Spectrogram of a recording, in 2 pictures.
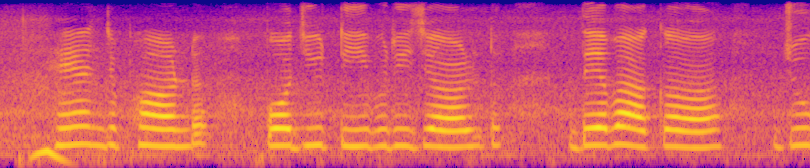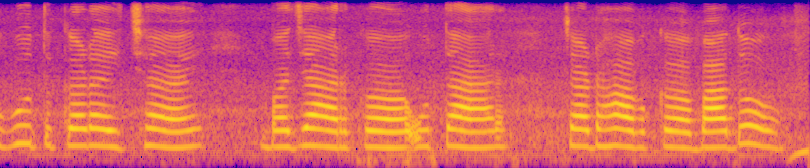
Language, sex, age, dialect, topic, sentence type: Maithili, female, 18-24, Bajjika, banking, statement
